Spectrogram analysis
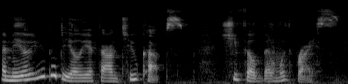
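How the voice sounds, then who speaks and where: A woman reading a children's story aloud in an expressive storytelling style. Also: lowish voice, normal speed, husky. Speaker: storybook reader.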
